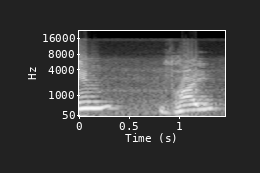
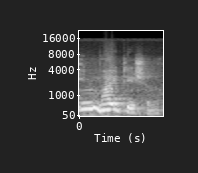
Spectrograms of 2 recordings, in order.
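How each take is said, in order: First: invitation very slowly, syllable by syllable, higher; split in four. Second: Said in the usual way. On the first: Shown as a demonstration. Teacher easing pronunciation for students, invitation in four slow parts. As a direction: pause between ইন, ভাই, টে, শন in invitation. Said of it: "চারটে ভাগে ভাগ করছি". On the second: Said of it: "নিজেদের সুবিধা উচ্চারণ করার জন্য কী করি".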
